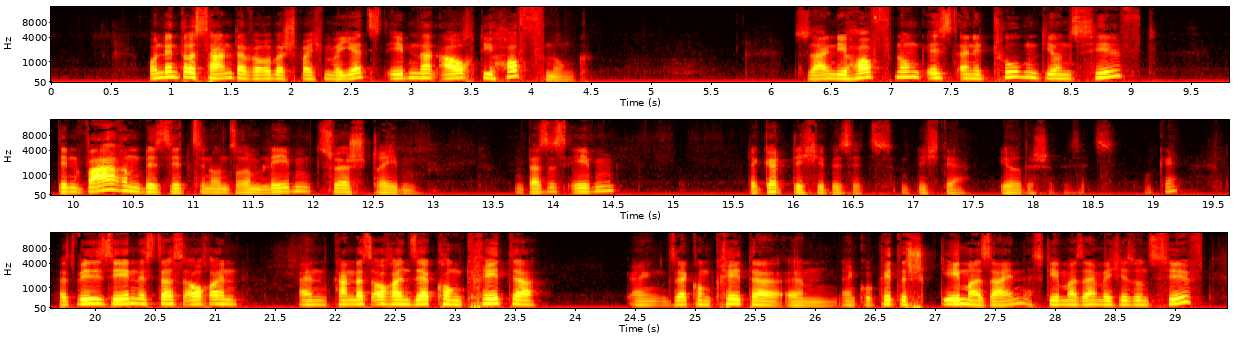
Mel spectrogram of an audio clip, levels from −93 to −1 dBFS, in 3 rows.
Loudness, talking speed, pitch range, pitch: -26 LUFS, 145 wpm, 120-175 Hz, 150 Hz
